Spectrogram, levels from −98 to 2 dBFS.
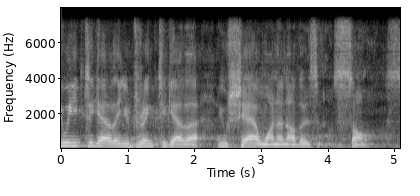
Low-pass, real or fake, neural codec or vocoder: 7.2 kHz; fake; codec, 16 kHz, 4.8 kbps, FACodec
